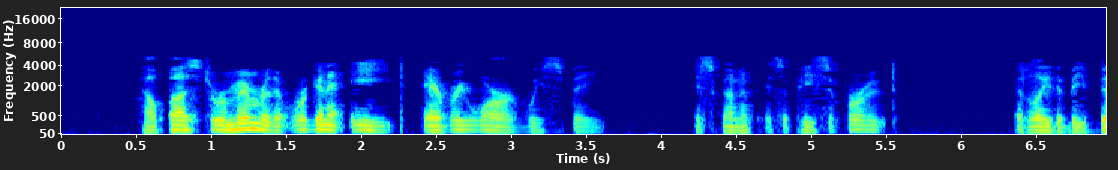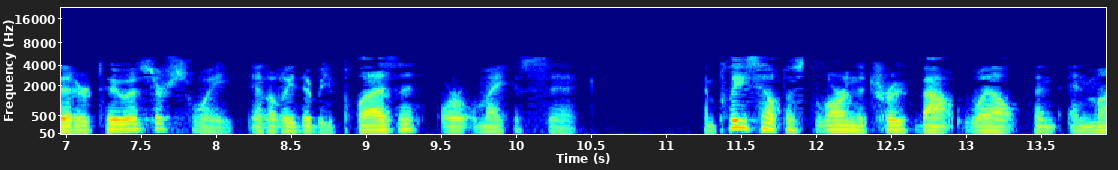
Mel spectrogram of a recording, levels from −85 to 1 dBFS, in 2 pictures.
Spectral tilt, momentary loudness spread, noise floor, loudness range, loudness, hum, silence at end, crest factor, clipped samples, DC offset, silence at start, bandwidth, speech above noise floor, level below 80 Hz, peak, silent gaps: -6.5 dB/octave; 17 LU; -77 dBFS; 8 LU; -35 LUFS; none; 0 s; 20 dB; under 0.1%; under 0.1%; 0.55 s; 5.4 kHz; 42 dB; -70 dBFS; -14 dBFS; none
